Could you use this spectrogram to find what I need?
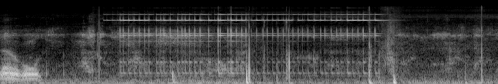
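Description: Bright electronic chimes ring out as coins are collected.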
